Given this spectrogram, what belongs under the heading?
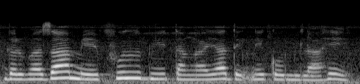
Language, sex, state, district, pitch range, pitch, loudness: Hindi, female, Arunachal Pradesh, Lower Dibang Valley, 225-255 Hz, 235 Hz, -16 LUFS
